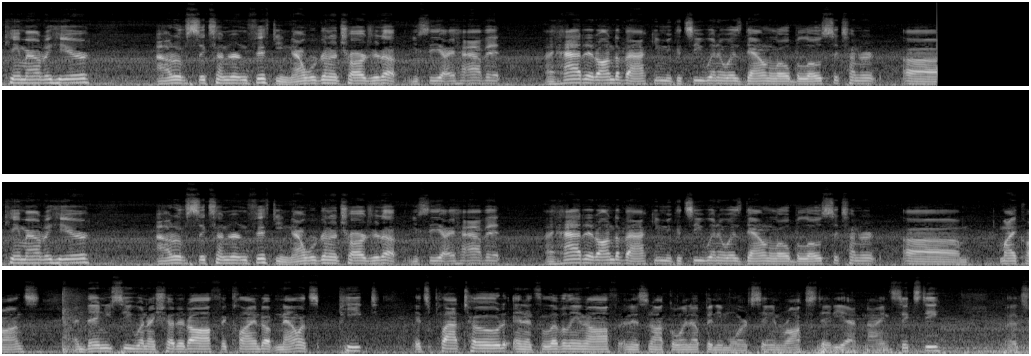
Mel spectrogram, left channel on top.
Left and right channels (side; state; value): left; drops out; at 9.3 s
